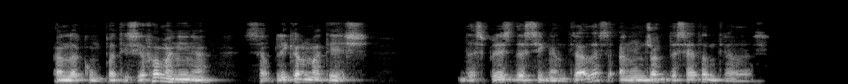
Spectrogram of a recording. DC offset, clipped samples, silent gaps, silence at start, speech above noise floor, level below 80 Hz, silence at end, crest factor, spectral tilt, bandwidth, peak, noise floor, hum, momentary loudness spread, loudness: under 0.1%; under 0.1%; 4.41-4.57 s; 0.55 s; 54 dB; -54 dBFS; 0.85 s; 18 dB; -5.5 dB/octave; 7.8 kHz; -2 dBFS; -71 dBFS; none; 12 LU; -18 LUFS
